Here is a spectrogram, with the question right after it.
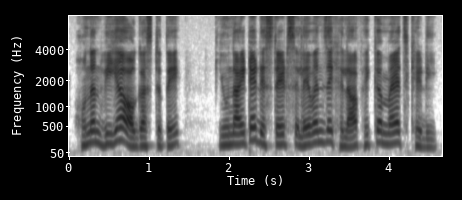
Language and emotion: Sindhi, neutral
